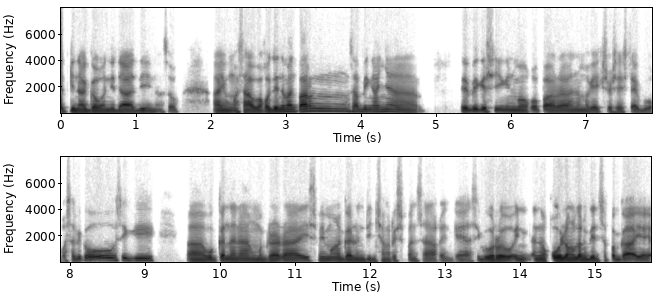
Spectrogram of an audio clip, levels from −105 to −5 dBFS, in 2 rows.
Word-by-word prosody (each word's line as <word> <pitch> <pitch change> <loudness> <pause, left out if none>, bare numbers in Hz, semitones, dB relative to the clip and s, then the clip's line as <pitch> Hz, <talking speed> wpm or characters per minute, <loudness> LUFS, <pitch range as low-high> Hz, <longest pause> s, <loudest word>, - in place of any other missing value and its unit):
"Ba't 110 - -3
ginagawa 115 -1 +1
ni 110 - -2
daddy," 110 0 +1
'no. 120 - -10
So, 120 +1 -11 0.4
ah 115 +1 -1
'yong 115 -3 -2
asawa 110 +2 0
ko 120 - +4
din 135 +1 +6
naman 155 +1 +4
parang 175 +1 +2
sabi 150 -2 -1
nga 145 - -1
niya, 160 -1 -2 0.9
"Baby 130 +1 +2
gisingin 130 0 -3
mo 125 -1 -1
ko 130 +1 -5
para 120 +1 0
ano 125 0 -4
mag-exercise 115 -1 -6
tayo 105 - -4
bukas," 110 -1 -9
sabi 135 - -5
ko, - - -2
"Oo, 170 - +3
sige." 155 -1 0 0.5
"Ah, 125 0 0
huwag 125 0 -2
ka - - +4
na 130 0 -1
lang 130 -1 -2
magra-rice," 130 +1 0
may 130 - -2
mga 130 -1 -2
ganun 125 0 -2
din 120 0 -6
siyang 120 +1 -10
response 115 -1 -12
sa'kin, 105 +1 -9
kaya 90 -1 -8
siguro 120 0 +3
in 120 -1 -3
ano 125 -2 -1
kulang 120 0 +7
lang 120 0 +2
din 115 - +3
sa - - -17
pag-aaya. 110 -1 +2
125 Hz, 195 wpm, -22 LUFS, 115-130 Hz, 0.9 s, kulang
